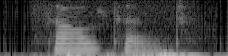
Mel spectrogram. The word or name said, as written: saltant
